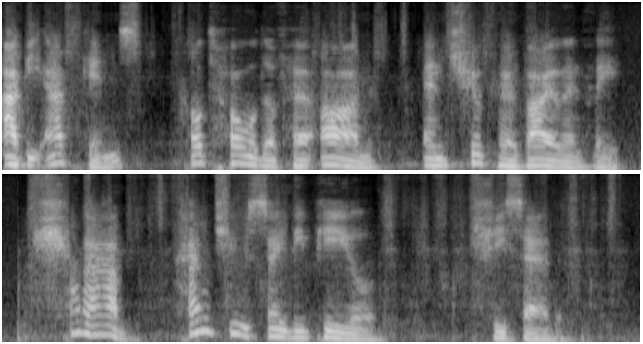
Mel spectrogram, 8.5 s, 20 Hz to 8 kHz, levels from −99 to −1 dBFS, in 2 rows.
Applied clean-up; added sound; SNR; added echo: neural separator model SepFormer DNS4.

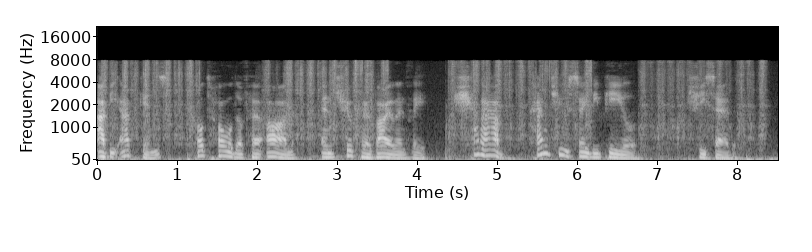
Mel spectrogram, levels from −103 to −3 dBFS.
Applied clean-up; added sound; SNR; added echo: none; Domestic sounds, home sounds; 10 dB; reverberation time 0.4 s.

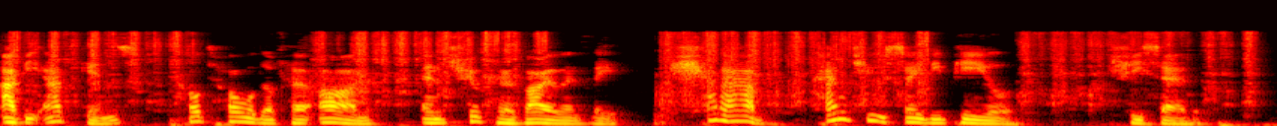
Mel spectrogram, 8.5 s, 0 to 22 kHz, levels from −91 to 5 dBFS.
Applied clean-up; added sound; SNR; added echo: classical method WPE with log-MMSE.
